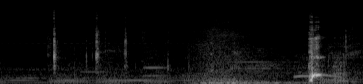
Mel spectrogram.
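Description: A single sharp hiccup near the end, preceded by soft clicks and faint game ambience during an Assassin's Creed playthrough, with no talking.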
